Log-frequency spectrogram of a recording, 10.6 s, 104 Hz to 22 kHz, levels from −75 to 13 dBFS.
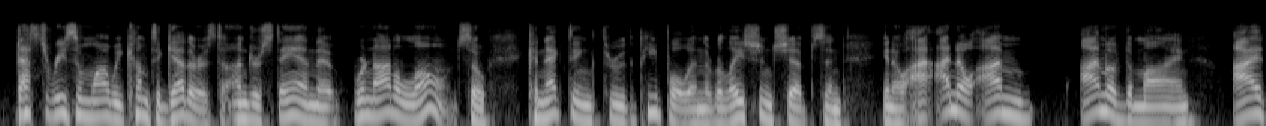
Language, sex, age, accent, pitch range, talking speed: English, male, 40-59, American, 120-165 Hz, 195 wpm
